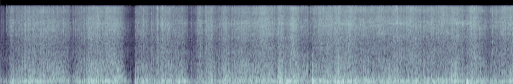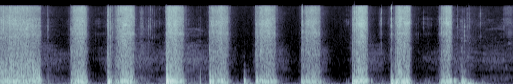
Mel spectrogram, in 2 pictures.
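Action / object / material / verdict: scrape / hair brush with wooden handle and bristles / bristle / none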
